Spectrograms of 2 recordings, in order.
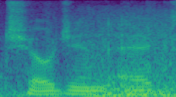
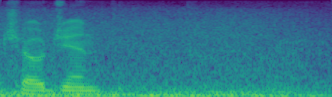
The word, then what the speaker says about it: Chojin: I was probably just messing with those guys and talking about Chojan X or or as the proper way to pronounce it, Chojin.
